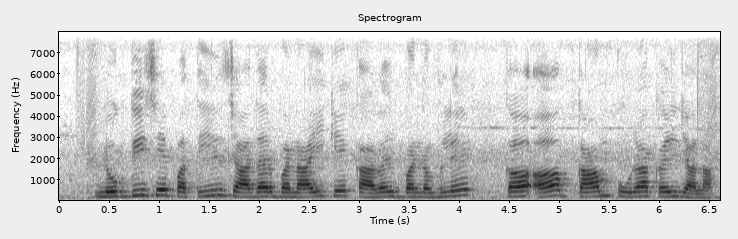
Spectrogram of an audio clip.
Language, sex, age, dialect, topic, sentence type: Bhojpuri, male, 60-100, Northern, agriculture, statement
